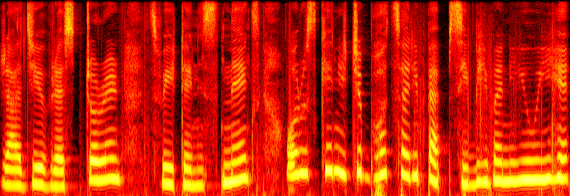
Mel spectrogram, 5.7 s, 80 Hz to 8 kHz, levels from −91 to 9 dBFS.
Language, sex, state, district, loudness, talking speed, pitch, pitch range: Hindi, female, Delhi, New Delhi, -13 LUFS, 155 wpm, 250 Hz, 205-290 Hz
